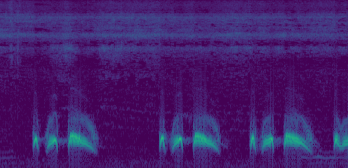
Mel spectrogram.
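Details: Decoy spotted dove luring wild birds with three evenly spaced cooing phrases, each two quick hoots then a long downslurred coo; a faint low hum appears near the end.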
